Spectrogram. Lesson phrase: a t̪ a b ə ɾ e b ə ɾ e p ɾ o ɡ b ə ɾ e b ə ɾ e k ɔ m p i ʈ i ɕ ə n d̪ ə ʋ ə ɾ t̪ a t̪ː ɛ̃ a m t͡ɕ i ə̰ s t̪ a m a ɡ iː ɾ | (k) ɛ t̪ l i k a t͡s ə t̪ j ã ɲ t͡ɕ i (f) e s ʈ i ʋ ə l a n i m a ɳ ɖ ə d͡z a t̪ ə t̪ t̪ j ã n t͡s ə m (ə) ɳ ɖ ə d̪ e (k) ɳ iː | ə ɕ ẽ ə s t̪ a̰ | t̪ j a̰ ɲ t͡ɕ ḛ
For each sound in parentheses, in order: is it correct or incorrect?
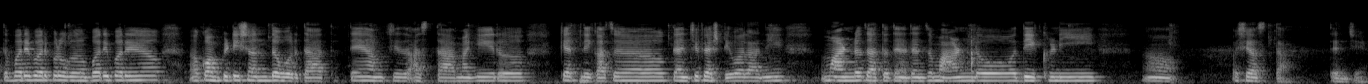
correct, correct, incorrect: a, incorrect: kʰ

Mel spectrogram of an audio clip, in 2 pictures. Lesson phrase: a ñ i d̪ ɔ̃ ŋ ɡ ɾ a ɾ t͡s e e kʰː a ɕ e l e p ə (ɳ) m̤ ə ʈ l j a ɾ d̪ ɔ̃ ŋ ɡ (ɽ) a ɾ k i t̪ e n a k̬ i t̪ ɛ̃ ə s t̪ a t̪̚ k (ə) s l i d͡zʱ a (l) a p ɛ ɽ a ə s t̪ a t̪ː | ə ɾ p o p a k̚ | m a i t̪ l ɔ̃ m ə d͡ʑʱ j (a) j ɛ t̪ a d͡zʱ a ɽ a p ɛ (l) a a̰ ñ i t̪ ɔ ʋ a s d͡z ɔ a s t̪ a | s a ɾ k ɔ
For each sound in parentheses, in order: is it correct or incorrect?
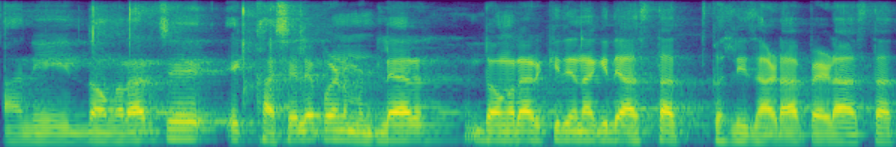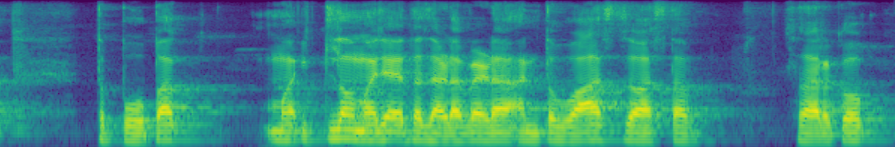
correct, incorrect: ɾ, correct, incorrect: ɽ, correct, incorrect: ɽ

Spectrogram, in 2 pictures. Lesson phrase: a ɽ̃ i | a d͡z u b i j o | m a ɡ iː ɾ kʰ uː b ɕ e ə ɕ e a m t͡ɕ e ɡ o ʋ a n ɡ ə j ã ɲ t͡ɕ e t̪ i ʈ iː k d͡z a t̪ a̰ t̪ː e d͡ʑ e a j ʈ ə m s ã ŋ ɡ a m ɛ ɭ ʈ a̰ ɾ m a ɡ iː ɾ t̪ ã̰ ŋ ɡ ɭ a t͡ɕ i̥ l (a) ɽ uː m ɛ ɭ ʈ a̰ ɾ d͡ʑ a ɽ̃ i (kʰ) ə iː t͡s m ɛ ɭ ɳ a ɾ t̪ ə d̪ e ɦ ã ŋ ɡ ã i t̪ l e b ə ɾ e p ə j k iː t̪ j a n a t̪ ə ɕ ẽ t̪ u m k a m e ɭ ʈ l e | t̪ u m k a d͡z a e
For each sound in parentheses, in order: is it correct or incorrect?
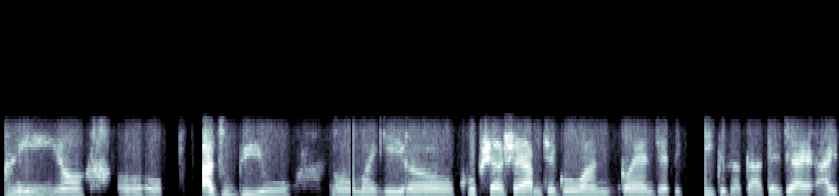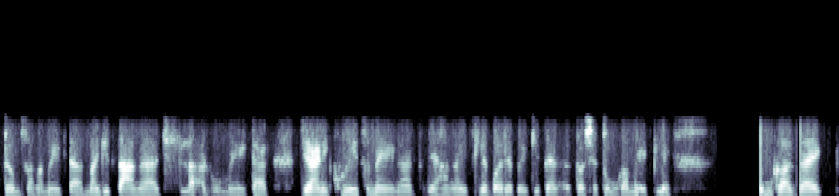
correct, correct

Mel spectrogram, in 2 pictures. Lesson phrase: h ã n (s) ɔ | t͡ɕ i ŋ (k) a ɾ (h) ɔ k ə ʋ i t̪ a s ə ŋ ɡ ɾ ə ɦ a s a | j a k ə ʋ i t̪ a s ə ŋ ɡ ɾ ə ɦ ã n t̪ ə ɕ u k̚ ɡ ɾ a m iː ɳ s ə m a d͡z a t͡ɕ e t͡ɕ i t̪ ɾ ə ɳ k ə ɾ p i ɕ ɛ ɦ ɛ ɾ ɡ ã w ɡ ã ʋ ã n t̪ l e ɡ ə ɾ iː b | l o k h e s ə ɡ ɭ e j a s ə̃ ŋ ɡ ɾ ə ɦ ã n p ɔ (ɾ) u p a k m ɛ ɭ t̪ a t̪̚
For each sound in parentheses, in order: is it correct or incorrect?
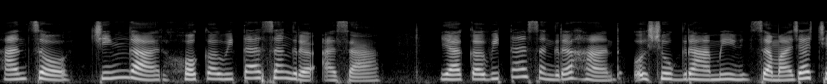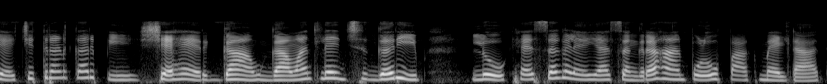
incorrect: t͡s, incorrect: ɡ, correct, incorrect: ɭ

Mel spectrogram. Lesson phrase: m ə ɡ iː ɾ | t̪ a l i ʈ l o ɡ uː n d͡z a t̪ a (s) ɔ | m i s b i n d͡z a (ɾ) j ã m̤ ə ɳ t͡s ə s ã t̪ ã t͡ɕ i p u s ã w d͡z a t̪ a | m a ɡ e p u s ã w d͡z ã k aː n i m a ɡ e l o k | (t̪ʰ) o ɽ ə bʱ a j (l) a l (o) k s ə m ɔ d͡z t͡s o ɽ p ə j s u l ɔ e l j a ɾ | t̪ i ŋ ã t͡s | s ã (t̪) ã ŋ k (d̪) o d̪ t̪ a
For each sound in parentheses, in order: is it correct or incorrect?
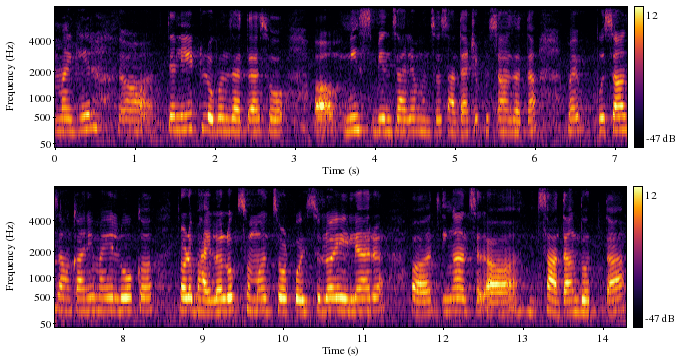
correct, incorrect: l, correct, correct, correct, correct, correct

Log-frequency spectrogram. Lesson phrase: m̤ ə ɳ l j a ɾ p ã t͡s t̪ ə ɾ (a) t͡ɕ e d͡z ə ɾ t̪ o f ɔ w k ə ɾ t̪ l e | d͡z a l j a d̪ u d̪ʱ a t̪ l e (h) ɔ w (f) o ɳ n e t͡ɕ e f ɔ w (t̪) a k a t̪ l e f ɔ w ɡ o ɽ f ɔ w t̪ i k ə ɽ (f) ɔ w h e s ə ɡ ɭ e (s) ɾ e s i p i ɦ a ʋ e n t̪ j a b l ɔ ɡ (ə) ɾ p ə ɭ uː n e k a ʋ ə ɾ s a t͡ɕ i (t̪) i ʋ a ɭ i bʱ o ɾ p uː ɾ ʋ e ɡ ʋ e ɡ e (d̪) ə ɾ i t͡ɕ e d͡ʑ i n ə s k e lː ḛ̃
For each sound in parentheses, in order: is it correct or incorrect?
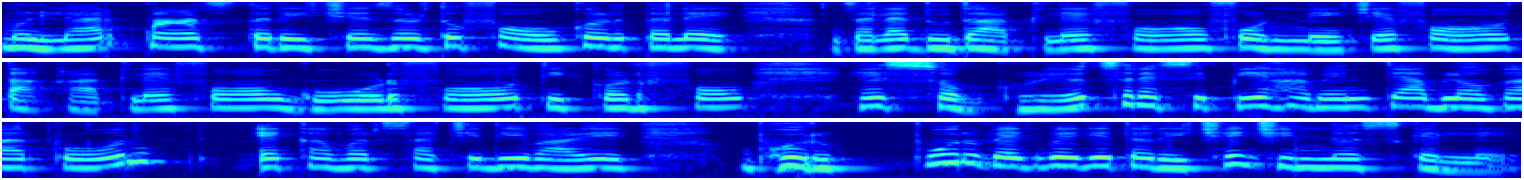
incorrect: i, incorrect: f, correct, correct, correct, incorrect: t͡s, incorrect: a, incorrect: d̪, incorrect: t̪

